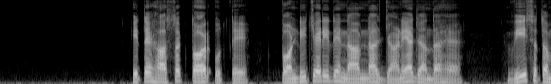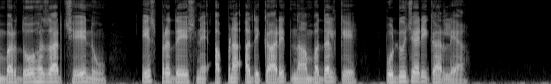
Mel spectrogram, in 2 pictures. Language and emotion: Punjabi, neutral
